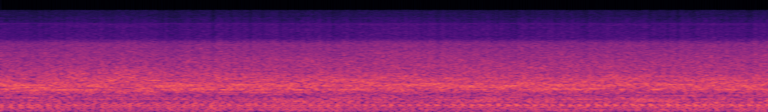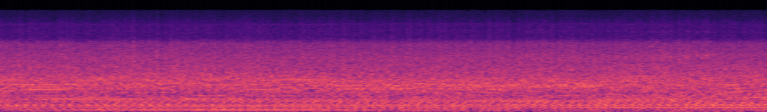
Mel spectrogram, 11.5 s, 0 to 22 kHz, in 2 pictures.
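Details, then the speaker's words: Stock Continental 4A032 GPU engine on rubber mounts in a mini airboat, mic partly covered by thumb: steady even drone with smooth regular firing, no knocks or misses; very smooth compared to the old Briggs & Stratton, normal running. "this engine is very very smooth compared to the old break Strat"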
